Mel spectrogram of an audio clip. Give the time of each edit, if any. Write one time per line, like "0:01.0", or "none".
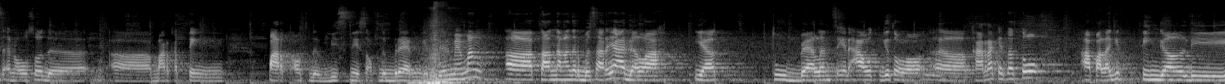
0:04.3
